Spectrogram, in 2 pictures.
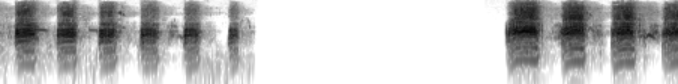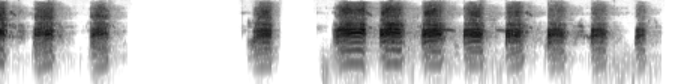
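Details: Ducks quacking in three rapid bursts of loud, nasal, raspy quacks, five to eight per burst, separated by short silent pauses, with nothing else audible.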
